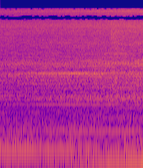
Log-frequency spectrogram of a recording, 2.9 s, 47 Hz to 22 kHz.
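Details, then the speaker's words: Honda S2000 after transmission, diff, clutch and flywheel work, with a new starter: quick crank and start into a steady, even, smooth idle with no knocks or misses; healthy. "a little starter sounds so nice when they're new that is a line right up you can hear how quick they start"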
